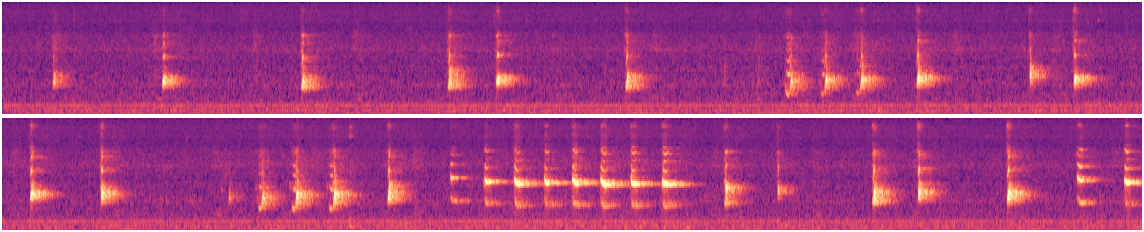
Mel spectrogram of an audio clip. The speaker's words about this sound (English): One of the things that they'll do is they'll start off clucking early in the morning when they very first wake up, and it'll sound like this.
